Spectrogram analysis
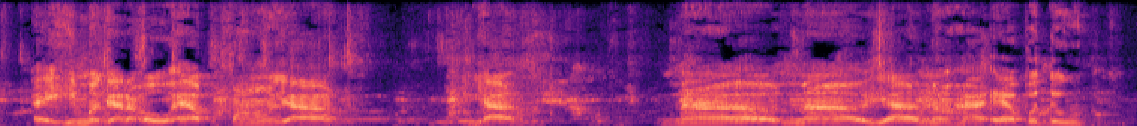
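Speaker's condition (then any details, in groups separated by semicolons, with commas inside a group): No condition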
